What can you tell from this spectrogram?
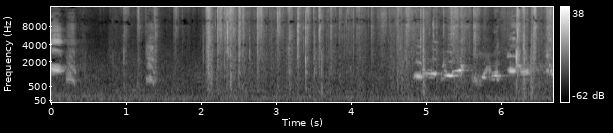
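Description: Australian magpies fighting: a flurry of wing beats and scuffling about two seconds in, then a run of short, jumpy calls from the birds near the end.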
